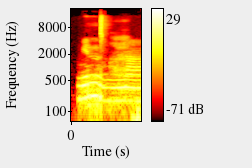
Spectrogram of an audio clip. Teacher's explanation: Minna itu jangan minna. Kalau dibaca mina berarti nun musyadahnya hilang.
